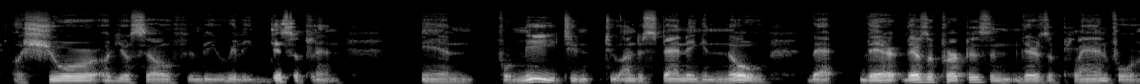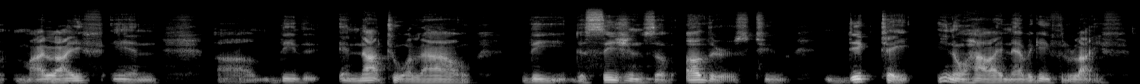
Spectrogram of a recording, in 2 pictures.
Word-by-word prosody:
uh, - - -11
sure 95 -2 +5
of 85 - -6
yourself 80 -2 -2
and 75 +1 -8
be 75 -1 -6
really 80 -1 -7
disciplined, 105 0 -1 0.8
and 80 -3 -7 0.2
for - - -6
me 240 -1 +6
to 95 - -5
n 85 - -6
to - - -5
understanding 85 -1 0
and 75 +1 -7
know 90 -3 +6 0.4
that - - -3 0.2
there 95 +1 +4
there's 110 +2 +9
a 115 - +3
purpose 110 +2 0
and 90 -4 -6
there's 85 +1 +1
a - - -6
plan 85 +2 -5
for 75 -2 -7 0.3
my 75 - -2
life 90 +3 0
and, 75 -4 -7 0.6
um, 65 - -14
be 90 -1 -3
the 85 - -11 0.3
and 85 0 -6
not 95 +1 +3
to 85 0 -3
allow 80 -2 -3 0.5
the 85 -1 -4
decisions 95 -8 +2
of - - -6 0.2
others 105 0 0
to 75 - -9 0.6
dictate, 125 +1 +3 0.3
you - - -2
know, 80 - +2
how 85 0 0
I 85 +1 0
navigate 80 +2 -3
through - - -8
life. - - -5
85 Hz, 130 wpm, -24 LUFS, 80-95 Hz, 0.8 s, there's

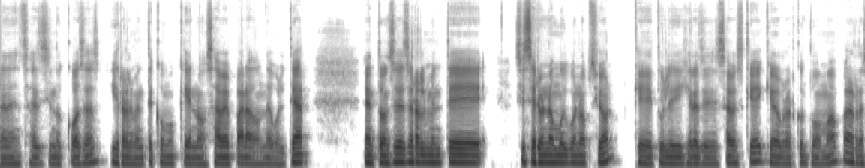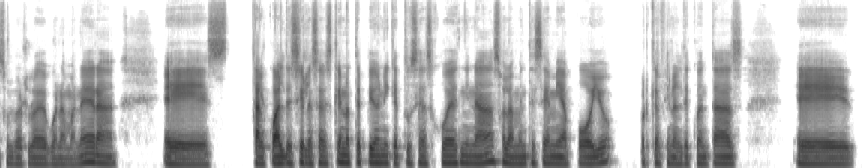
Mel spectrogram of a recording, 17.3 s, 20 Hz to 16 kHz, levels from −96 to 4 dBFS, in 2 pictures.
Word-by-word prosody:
le 95 - -1
debe 95 +1 -3
está 100 0 -8
diciendo 100 +1 -5
cosas 110 +6 -2
y 115 - -2
realmente 95 -2 -2
como 105 -2 -5
que 100 -2 -1
no 95 -1 -3
sabe 100 0 +2
para 100 -2 +1
dónde 95 0 -4
voltear. 120 +7 0 0.5
Entonces, 115 +2 +2
realmente 115 -1 +3 0.2
sí - - -4
sería 120 -1 +4
una 115 -1 +3
muy 115 -1 +2
buena 115 -1 0
opción 125 +5 -1
que 105 -3 -1
tú 105 +2 -3
le 105 - +1
dijeras 100 0 0
de 100 0 -3
de: 95 - -5
"¿Sabes 105 +1 -2
qué?, 135 0 -1
quiero 110 -5 -1
hablar 100 0 -3
con 115 -3 -6
tu 105 - -4
mamá 105 +7 -3
para 130 -3 +1
resolverlo 100 -2 -3
de 95 - +2
buena 90 0 -4
manera", 105 +2 +1 0.5
es 90 -2 +2 0.2
tal 95 -2 +4
cual 105 +1 +6
decirle: 105 0 0
"¿Sabes 105 0 -2
qué?, 125 - +1
no 115 -1 +2
te - - -1
pido 115 -2 +2
ni 110 -1 -1
que 100 - -1
tú 105 - -6
seas 100 0 -3
juez 110 -1 +1
ni 110 -2 -1
nada, 105 +6 +2
solamente 110 -3 -1
sé 105 +1 -1
mi 100 - +1
apoyo", 100 +6 0 0.2
porque - - -5
al - - -8
final 95 -2 -3
de 100 - -4
cuentas, 100 -1 -1 0.5
eh, 95 -1 +3
105 Hz, 230 wpm, -24 LUFS, 95-115 Hz, 0.5 s, cual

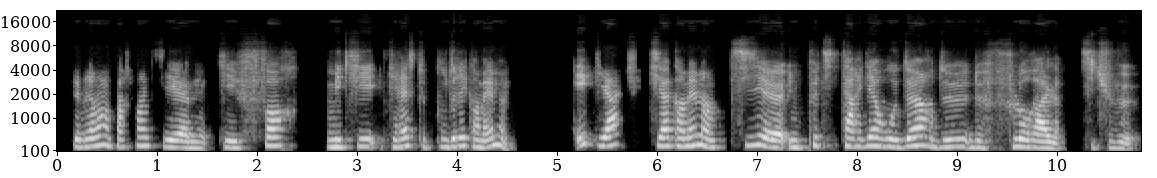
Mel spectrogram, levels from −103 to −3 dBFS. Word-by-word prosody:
c'est 210 - +1
vraiment 225 +5 +1
un - - -2
parfum 230 +2 -2
qui 230 -4 -4
est, 195 - +3
hem, 175 -2 0
qui 185 -2 -1
est - - 0
fort 235 +6 -1 0.3
mais 200 0 +3
qui 210 +2 -3
est - - -2
qui 200 - -4
reste 225 -2 -3
poudré 215 +3 0
quand 205 -3 -2
même 225 +7 +1 0.7
et 285 - +2
qui 235 -3 0
a 250 +3 +6
q - - -14
qui 235 - -2
a 230 - +6
quand 225 -1 0
même 245 +3 +3
un 215 -4 +2
petit, 245 +5 -2
heu, 195 -3 +6
une 195 0 -2
petite 240 +1 -7
arrière 220 0 +2
odeur 220 +3 +3
de 205 +1 -2
de 190 0 -3
floral, 180 -3 +2
si 190 - -7
tu 185 0 -5
veux. 165 -4 -6
215 Hz, 215 wpm, -23 LUFS, 195-235 Hz, 0.7 s, a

